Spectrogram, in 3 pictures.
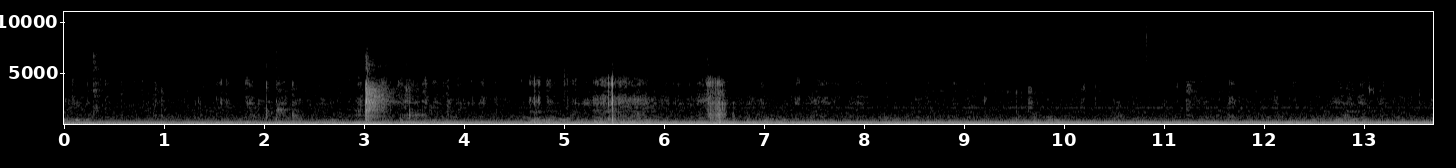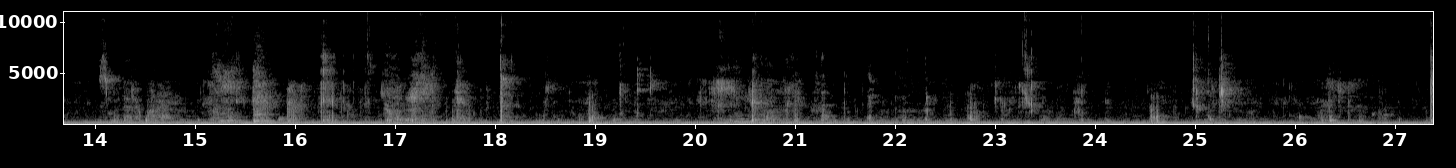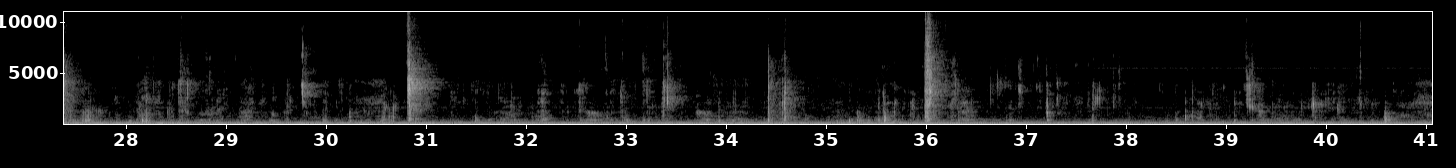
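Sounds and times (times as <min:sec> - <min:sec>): chewing and biting chicken: 0:00.0 - 0:41.0
steady low hum: 0:00.0 - 0:41.0
wet mouth smacks: 0:01.9 - 0:03.7, 0:30.6 - 0:31.2, 0:35.6 - 0:38.0.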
